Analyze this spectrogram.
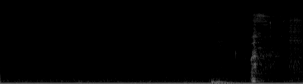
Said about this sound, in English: But sorry, I had a cough.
